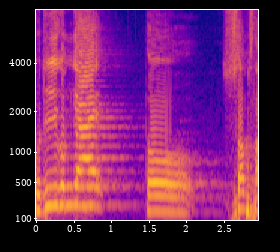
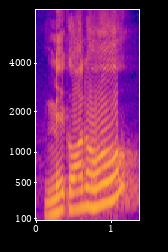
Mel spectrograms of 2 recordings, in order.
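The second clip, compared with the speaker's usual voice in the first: ordinary delivery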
